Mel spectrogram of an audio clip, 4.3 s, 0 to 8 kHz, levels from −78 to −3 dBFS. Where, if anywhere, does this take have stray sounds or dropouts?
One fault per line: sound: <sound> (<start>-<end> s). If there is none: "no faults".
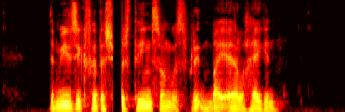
sound: dropout (1.4-1.5 s)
